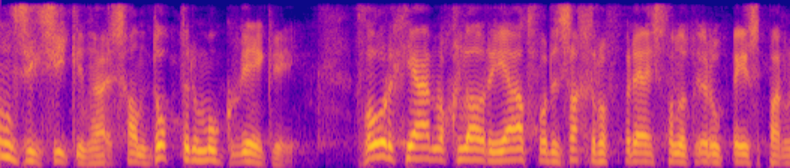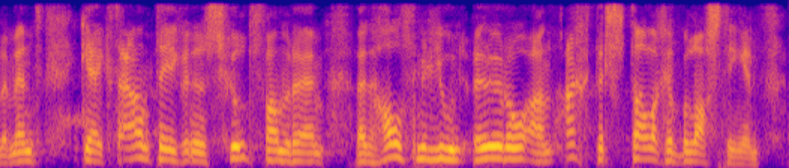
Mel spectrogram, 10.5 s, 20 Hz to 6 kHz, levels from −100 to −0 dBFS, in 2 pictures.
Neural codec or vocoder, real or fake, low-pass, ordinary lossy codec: codec, 24 kHz, 3 kbps, HILCodec; fake; 5.4 kHz; none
